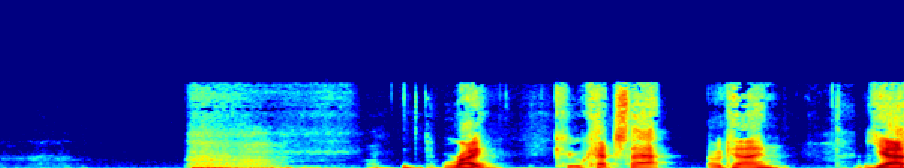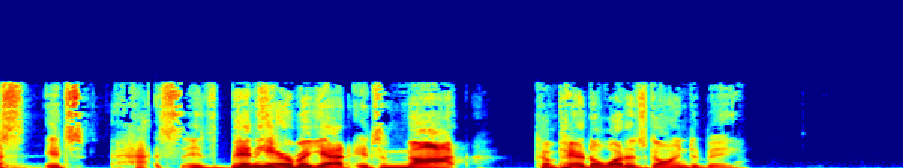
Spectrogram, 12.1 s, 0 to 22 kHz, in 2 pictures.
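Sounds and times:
man sighing: 0:01.2 - 0:02.3
man speaking: 0:02.7 - 0:11.0.

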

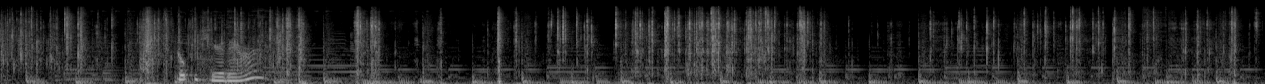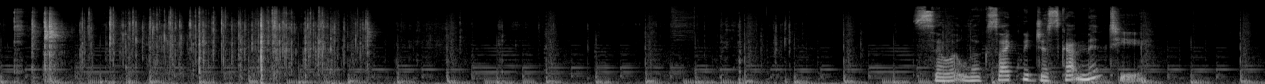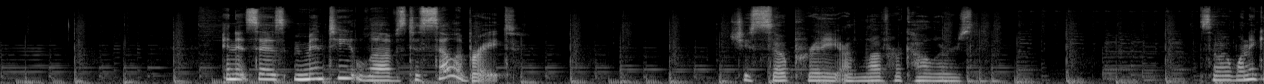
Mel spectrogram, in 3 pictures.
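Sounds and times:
plastic packet crinkling: 0:00.0 - 0:18.1, 0:19.8 - 0:20.8
background music: 0:00.0 - 0:37.9.

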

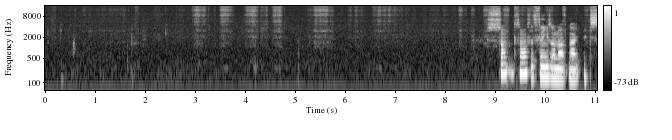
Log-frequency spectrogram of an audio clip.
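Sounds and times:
pencil scratching on paper: 0:02.9 - 0:11.0.

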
